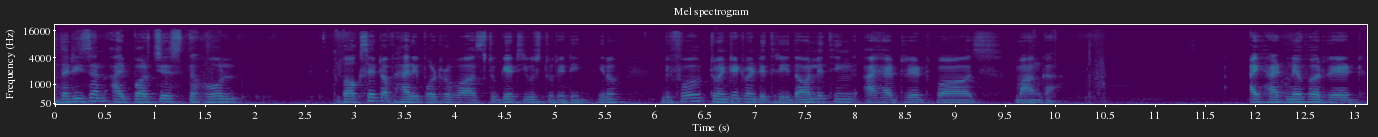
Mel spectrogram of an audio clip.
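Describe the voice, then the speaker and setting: Speaking off the cuff to his laptop camera, a young language-learner vlogger from Bihar, whose native tongue is Hindi or Bhojpuri, fills his talk with fillers and restarts. His voice is medium-pitched and fairly bright, with slight hiss or hum and faint background ambience through the laptop microphone.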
